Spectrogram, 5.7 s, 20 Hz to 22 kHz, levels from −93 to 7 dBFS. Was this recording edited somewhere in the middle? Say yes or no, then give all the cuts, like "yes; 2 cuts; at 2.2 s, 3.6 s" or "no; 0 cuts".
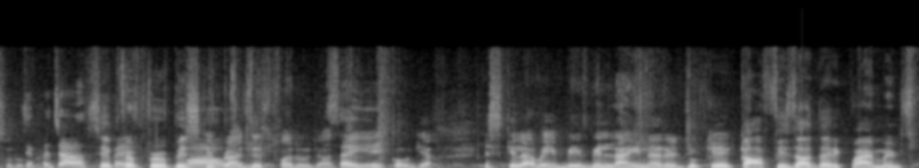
no; 0 cuts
